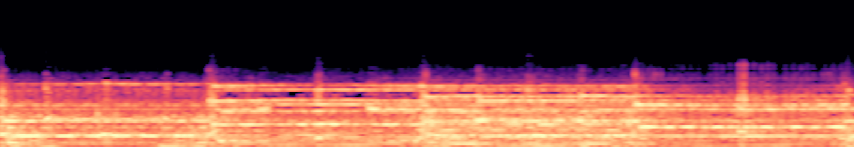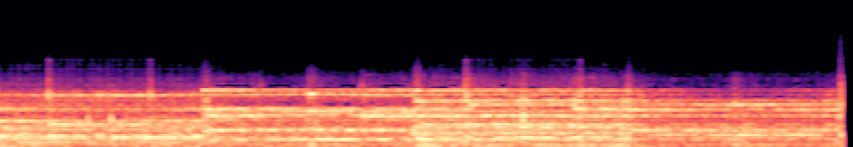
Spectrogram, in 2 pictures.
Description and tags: Trap Melody
HipHop, Instrumental, Rap, Trap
